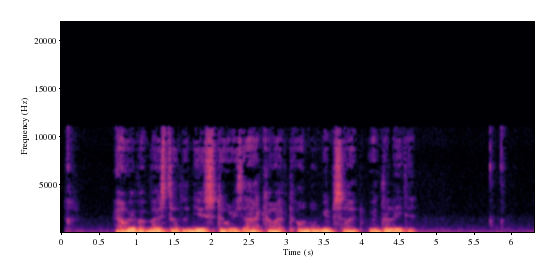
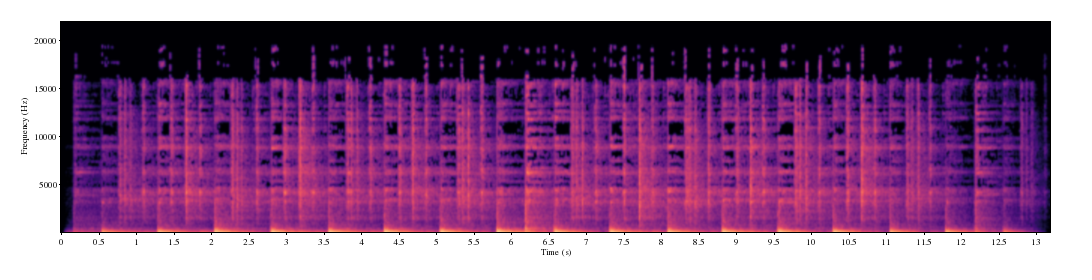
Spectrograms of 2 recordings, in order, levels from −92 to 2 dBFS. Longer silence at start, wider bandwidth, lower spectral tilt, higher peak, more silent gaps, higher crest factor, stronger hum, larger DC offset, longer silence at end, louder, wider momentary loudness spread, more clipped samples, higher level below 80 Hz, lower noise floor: first, 0.7 s vs 0.15 s; second, 11 kHz vs over 20 kHz; first, -8 dB/octave vs -4.5 dB/octave; about the same, -6 dBFS vs -4 dBFS; neither; about the same, 16 dB vs 18 dB; neither; neither; first, 1.6 s vs 0.3 s; about the same, -21 LUFS vs -23 LUFS; second, 7 LU vs 10 LU; neither; about the same, -54 dBFS vs -56 dBFS; first, -59 dBFS vs -44 dBFS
